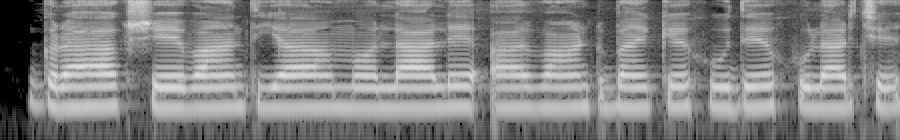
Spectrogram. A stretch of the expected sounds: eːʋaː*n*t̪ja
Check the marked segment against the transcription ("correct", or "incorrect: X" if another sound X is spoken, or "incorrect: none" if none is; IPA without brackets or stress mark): correct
